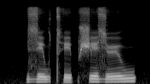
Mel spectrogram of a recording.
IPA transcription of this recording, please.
z e w tʰ e p ʃ e z ø w

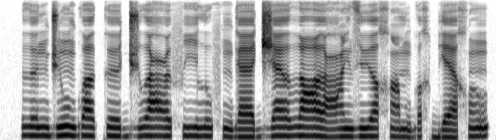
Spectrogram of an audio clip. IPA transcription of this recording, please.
ð ø n d͡ʒ ũ ɡʷ ɑ ɐ̯ k ø d͡ʒ u ɐ̯ ʕ ø f i l u f ŋ ɡ æ d͡ʒ æ ɐ̯ ð ɑ ɐ̯ ʕ ĩ z y ɐ̯ χ ɑ̃ m ɡʷ i χ bʲ æ χ ũ

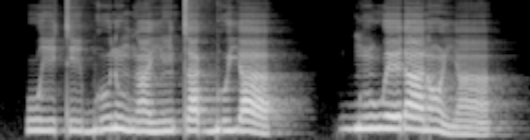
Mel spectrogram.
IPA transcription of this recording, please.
w i˧ t i˧ b u˦ ɾ ũ˧ ɡ ã˧ j ĩ˧ t a˦ ɡ͡b u˦ j a˦˨ | ɡ͡b ũ˦ w ɛ˦ ɾ a˦ ɾ ɔ̃˦˨ j ã˨

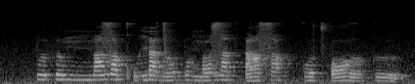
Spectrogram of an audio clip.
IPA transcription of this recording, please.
p ɯ θ ɯ mː i zˤ ɯ kʷʼ i ɾ a d ɤ p ɤ ŋ o zˤ i t͡sʼ a sˤ ɤ kː o t͡sʼ ɔ ɣ ɤ k ɯ

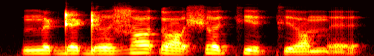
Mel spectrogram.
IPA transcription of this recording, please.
n̪ ə ɖ ɛ ɖ ə z ɒ ɗ ɒ ʃ œ kʲ œ kʲ ɒ m ɛ̰

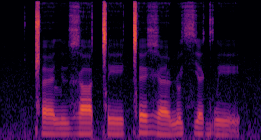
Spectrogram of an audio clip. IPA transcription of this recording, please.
ǁ æ l ɨ ɣ a ǀ e ǀ ɛ ɣ æ ɳ ʊ sʲ a ɡ w e

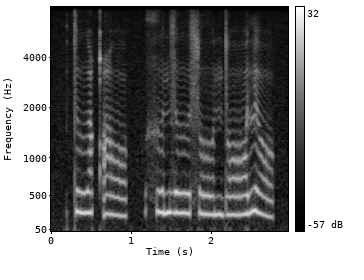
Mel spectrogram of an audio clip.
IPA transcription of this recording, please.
t ɯː qʼ ɔː | x ɯ n z ɯː s oː n d ɔː lʲ ɔː

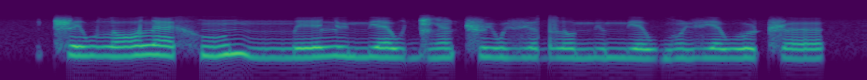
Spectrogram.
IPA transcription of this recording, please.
ʈ͡ʂ e w l ɔ l æ x ũ mː e l y mʲ æ w d͡ʑ ɛ̃ ʈ͡ʂ y w vʲ ɔ d l o mʲ u mʲ ɛ w ɡ ũ vʲ æ w u ʈ͡ʂ œ

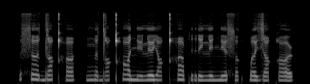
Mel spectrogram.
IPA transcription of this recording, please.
s ʌ d ɛ qʰ ɪ | ŋ ʌ d ɔ qʰ ɔ nʲ ə˞ lʲ ʌ j ɔ qʰ i p r i lʲ ɛ nʲ ʌ s ɔ k͡p ʌ zʲ ə˞ q ə˞

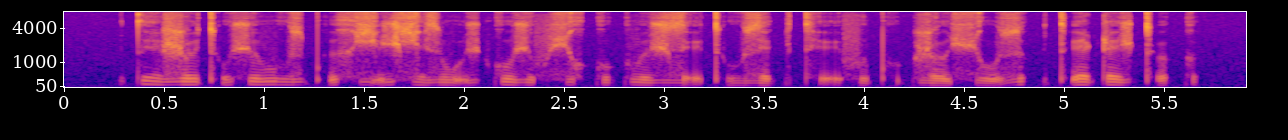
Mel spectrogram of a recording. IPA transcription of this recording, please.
t̪ e̤ ʐ ʉ tʼ ṳ ʃ ʉ β ṳ z pʼ ɨ x ʑ ḛ ʒ ɕ e̤ z β ṵ ʒ k u ʒ ʉ f ɕ u x k u k β ʉ ʒ z ḛ tʼ ṳ z e k tʰ ḛ f ɨ pʰ ṵ k ʐ ɵ ɕ u z | tʼ e ʈ e ʒ tʼ ɵ k

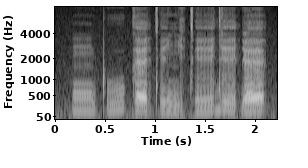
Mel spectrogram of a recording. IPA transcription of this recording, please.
mː u pʼ uː k ɛː tʼ e ɲ ɪ tʼ eː d eː ɗ ɛ

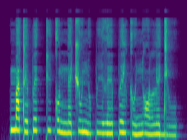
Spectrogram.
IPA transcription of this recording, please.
m a˦ t e˨ p e˦ kː i˦ ɡ o˦˨ nː ɛ˨ t͡ʃ u˦ ɲ ʊ˨ p i˨ ð e˨ p e˦ lʲ k ʊ˨ ɲ ɔ˦˨ lː e˦ dʲ u˨

